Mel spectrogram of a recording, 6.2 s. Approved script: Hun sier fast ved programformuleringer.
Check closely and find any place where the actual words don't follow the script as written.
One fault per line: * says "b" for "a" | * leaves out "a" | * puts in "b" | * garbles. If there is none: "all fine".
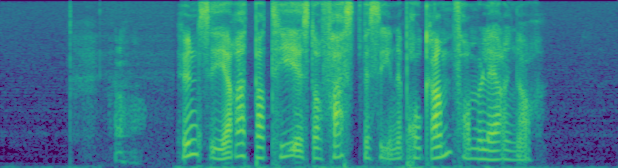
* puts in "at partiet står"
* puts in "sine"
